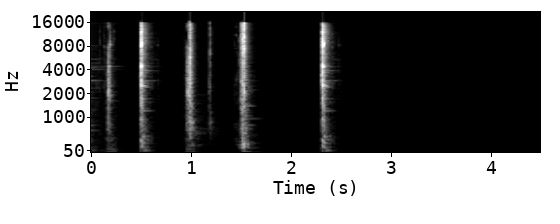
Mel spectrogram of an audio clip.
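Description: Animated-logo sound effect: a quick run of short, sharp clicks and hits, about half a second apart, ending about two and a half seconds in.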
